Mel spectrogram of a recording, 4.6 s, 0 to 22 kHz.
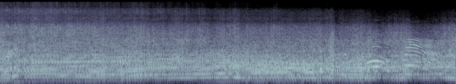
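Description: A drift car and an Infiniti G35 drag racing side by side, with a loud, continuous engine roar that rises in pitch as they accelerate hard, heard up close and dominating throughout.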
